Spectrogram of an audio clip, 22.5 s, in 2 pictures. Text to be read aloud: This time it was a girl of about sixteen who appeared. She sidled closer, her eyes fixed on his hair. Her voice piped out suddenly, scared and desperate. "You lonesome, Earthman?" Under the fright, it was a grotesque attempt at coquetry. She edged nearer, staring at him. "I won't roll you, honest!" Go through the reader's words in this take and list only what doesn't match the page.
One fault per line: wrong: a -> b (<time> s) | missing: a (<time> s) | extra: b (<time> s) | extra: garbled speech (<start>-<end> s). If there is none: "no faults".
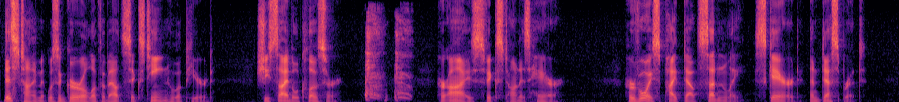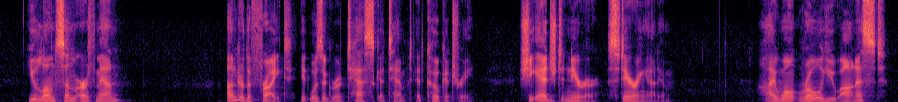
no faults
